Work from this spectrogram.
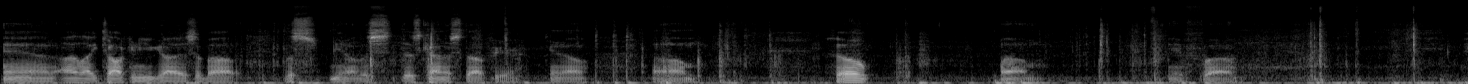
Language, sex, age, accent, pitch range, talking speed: English, male, 50-69, American, 65-85 Hz, 100 wpm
